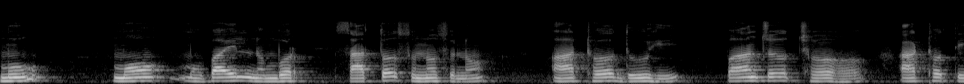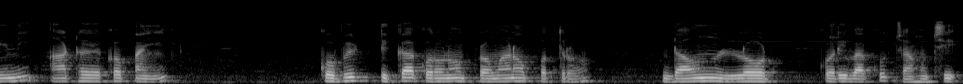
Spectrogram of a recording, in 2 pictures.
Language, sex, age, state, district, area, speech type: Odia, male, 18-30, Odisha, Rayagada, rural, read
